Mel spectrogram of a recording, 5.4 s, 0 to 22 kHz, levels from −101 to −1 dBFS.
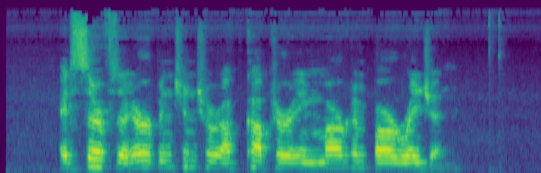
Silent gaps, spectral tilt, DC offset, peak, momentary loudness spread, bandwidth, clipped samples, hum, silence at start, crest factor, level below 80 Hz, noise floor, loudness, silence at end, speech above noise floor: none; -3.5 dB/octave; under 0.1%; -2 dBFS; 11 LU; 17 kHz; under 0.1%; none; 0.6 s; 16 dB; -62 dBFS; -62 dBFS; -17 LUFS; 1.05 s; 45 dB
